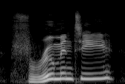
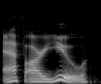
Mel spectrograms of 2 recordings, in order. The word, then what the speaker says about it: frumenty: Frumenty or fermenty? Huh. Oh, well, it's spelled a couple of ways. Fermenty, that's the second one. So the first one is frumenty, frumenty.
